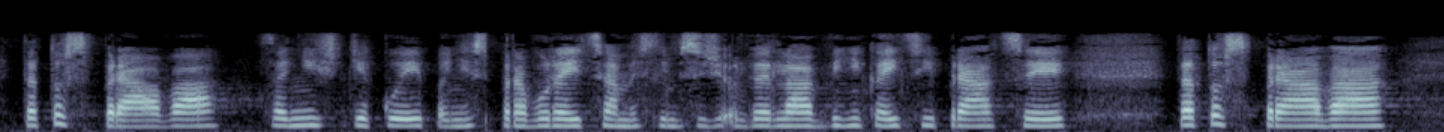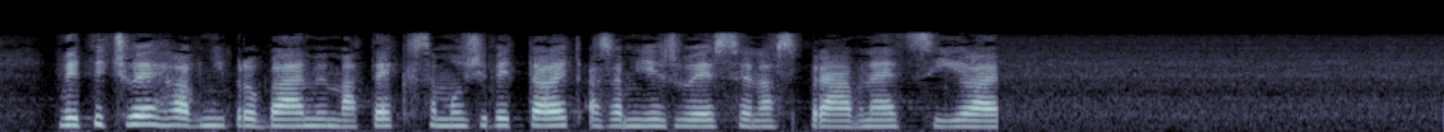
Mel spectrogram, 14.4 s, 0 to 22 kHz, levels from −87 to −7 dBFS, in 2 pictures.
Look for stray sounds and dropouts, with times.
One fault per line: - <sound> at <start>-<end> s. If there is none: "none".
none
